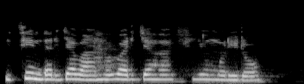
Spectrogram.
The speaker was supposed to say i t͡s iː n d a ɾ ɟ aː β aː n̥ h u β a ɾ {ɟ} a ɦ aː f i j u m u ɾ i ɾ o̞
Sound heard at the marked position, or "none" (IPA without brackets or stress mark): ɟ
